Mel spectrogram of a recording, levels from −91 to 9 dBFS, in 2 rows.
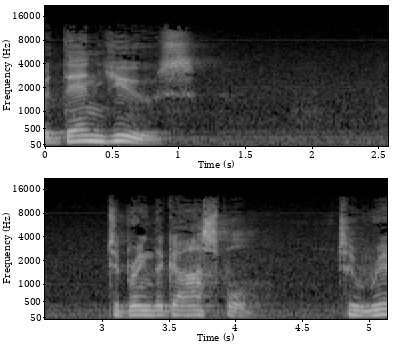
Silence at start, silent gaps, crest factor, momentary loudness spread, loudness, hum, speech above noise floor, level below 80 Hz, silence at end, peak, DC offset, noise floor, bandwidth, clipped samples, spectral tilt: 0 s; none; 18 dB; 11 LU; -26 LUFS; none; 28 dB; -62 dBFS; 0 s; -10 dBFS; under 0.1%; -54 dBFS; 13 kHz; under 0.1%; -4 dB/octave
